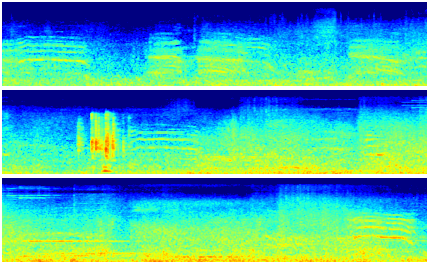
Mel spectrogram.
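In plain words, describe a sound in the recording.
Magic spells whoosh and crackle in quick succession.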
